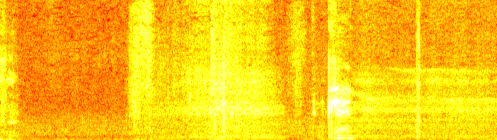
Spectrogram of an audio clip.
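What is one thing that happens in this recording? A young girl speaks softly and close by.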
